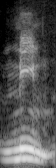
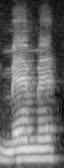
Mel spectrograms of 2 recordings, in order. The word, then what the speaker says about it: meme: Meme is pronounced as meme, not meme.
